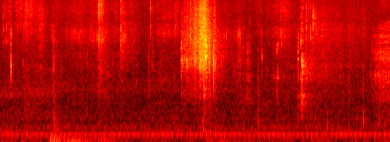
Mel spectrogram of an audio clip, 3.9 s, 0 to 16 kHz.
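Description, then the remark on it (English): Someone bites into a soft slice of sausage pizza microwaved for 30 seconds on a paper plate, with a few muffled, squishy crunches and one sharper bite in the middle over a low steady hum, no talking. “This is microwave pizza. We microwaved each slice for 30 seconds on a paper plate.”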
